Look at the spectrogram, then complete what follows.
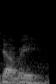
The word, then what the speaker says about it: Yahvé: Claro está, nosotros no sabemos si verdaderamente es el nombre, porque el griego antiguo solamente escribía las consonantes, no las vocales, y entonces ese esa pronunciación se perdió. Eh, pero los estudiosos dicen que lo más probable era la a y la e.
